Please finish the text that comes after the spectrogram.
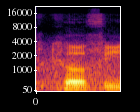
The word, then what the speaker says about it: Kofi: Yeah, no, because it's not pronounced coffee. I was corrected when I said coffee. It's Kofi. It's supposed to be a name. It's not actual coffee, which I learned, which is pretty interesting too, because I was like, man, it's spelled like coffee. He said, no, it's pronounced Kofi. I'm like, okay.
